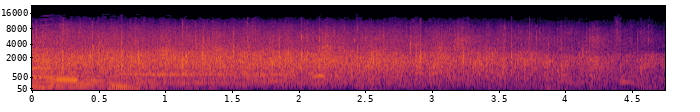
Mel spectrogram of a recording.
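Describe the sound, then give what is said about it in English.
Sustained applause from a sizable audience on the LiveWire show, a dense wash of clapping that stays loud and steady before tapering slightly toward the end, with a few brief tonal notes underneath at the start. “Another round of applause, please, one more time on LiveWire.”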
